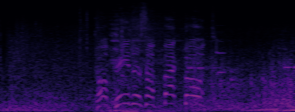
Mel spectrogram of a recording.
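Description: A shell explodes on a ship.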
